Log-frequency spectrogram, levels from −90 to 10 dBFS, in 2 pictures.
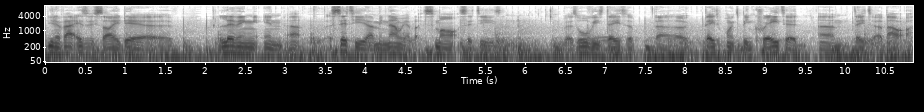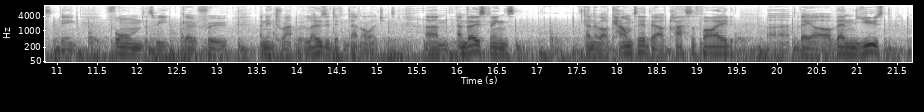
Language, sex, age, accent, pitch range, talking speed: English, male, 20-39, British, 75-95 Hz, 170 wpm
